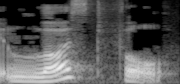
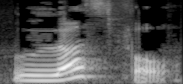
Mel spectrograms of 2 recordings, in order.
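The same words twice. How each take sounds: First: The middle t sound is clearly pronounced. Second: The middle t sound is barely heard. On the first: "좀 더 정확하게 발음을 하는" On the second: "트 발음이 명확하게 나지 않습니다"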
